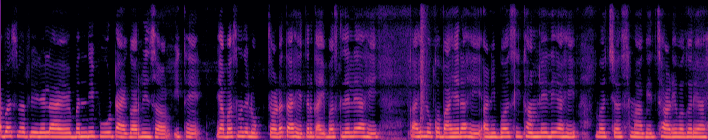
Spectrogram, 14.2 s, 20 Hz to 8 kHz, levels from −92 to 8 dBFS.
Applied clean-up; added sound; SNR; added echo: none; Snare drum; 14 dB; reverberation time 0.5 s.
